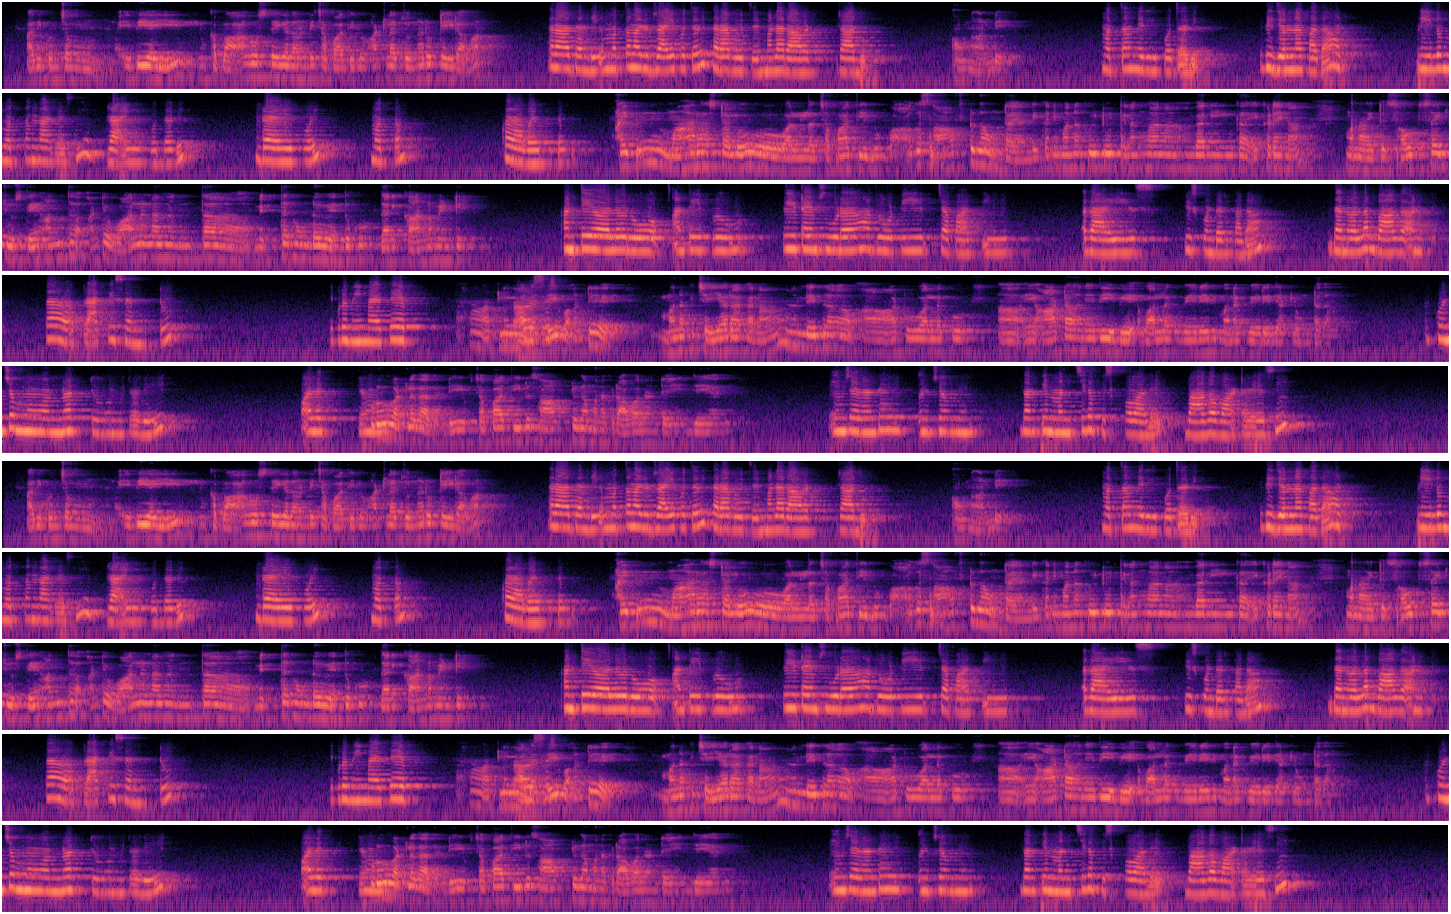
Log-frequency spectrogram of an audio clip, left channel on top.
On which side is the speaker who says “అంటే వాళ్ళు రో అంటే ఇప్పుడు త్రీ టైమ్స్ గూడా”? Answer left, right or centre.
Left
